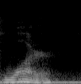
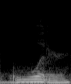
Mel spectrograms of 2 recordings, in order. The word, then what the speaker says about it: water: It's water, but I guess from this part of the country, certain people pronounce it wooder, like Wudder.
